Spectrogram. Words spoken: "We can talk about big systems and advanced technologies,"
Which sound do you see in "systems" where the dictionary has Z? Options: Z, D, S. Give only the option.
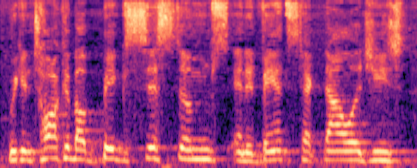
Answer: Z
